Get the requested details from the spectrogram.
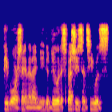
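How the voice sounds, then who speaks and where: A man's voice: fairly low pitch, fairly even intonation, very fast, darkish tone. Blunt, profane man rambling on stream. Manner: rambling and heavily profane, many restarts and fillers; blunt, mocking gym talk. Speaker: streamer answering viewer questions. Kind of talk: casual live-stream Q&A.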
